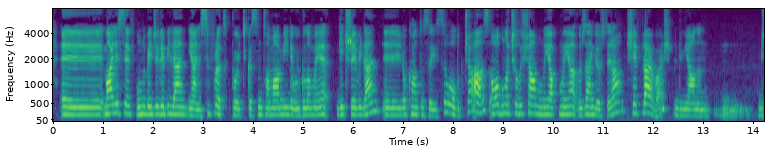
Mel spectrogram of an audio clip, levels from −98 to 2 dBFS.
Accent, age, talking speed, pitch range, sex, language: native, 30-49, 115 wpm, 170-205 Hz, female, Turkish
